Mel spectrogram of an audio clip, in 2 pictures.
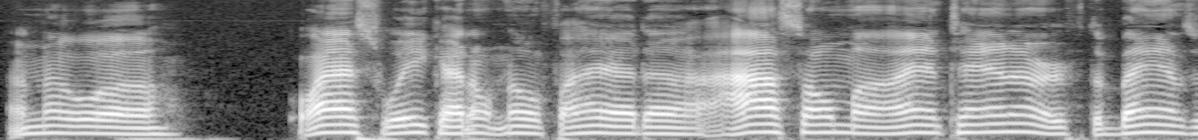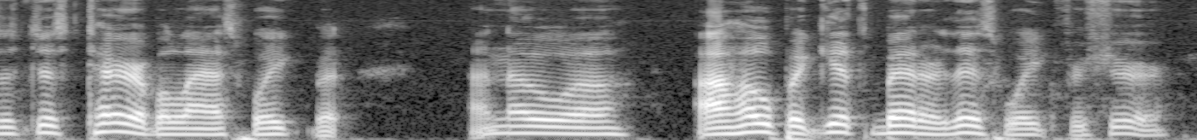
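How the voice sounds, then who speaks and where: A laid-back man, talking casually over amateur radio. His voice sits slightly high and has a gravelly creak. He comes across as folksy and easygoing while he runs his stream. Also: steady tone, measured pace. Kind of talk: casual ham radio chat.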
